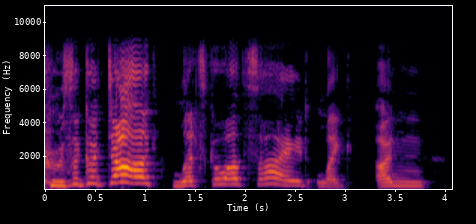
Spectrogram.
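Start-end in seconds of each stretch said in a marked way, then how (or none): 0.0-2.6 very loud, high, weirdly fake-cheerful voice. Voicing a handsome young man talking to a dog: weirdly fake cheerful. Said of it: "but fake cheerful".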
